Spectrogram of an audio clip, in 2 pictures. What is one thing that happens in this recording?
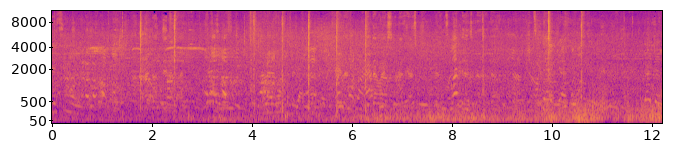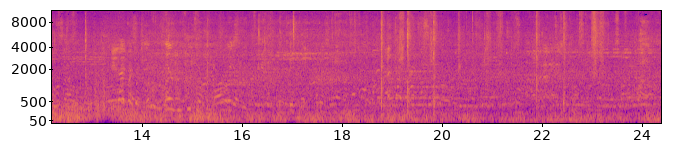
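Many voices shout and chatter outdoors across an open field.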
